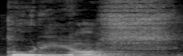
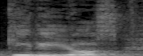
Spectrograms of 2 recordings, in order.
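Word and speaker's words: κύριος: La palabra es curios en la pronunciación antigua o kirios en la pronunciación eh eh más nueva del griego, pero curios título de de esto.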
